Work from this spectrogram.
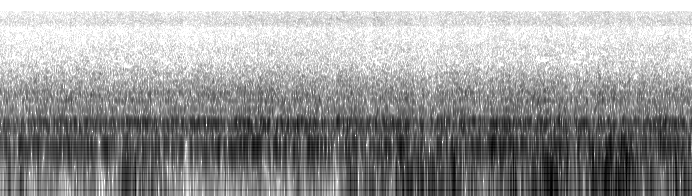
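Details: Swarming honey bees produce a constant thick droning buzz, even and sustained throughout, with a clear low tonal hum and a softer band of higher overtones, no other sounds standing out.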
